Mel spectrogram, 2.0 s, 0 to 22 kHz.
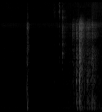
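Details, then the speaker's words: Sanyo RD30 cassette deck, left output channel: sharp irregular pops and crackles over a faint steady hum, sometimes worse, enough to move the meter; intermittent crackle, cause not yet found. "I don't know whether you heard that uh crackling and popping it's it's worse sometimes than nle will actually move"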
